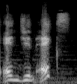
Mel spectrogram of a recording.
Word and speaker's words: Nginx: Nyin X yang diucapkan sebagai Engine X adalah perangkat lunak server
